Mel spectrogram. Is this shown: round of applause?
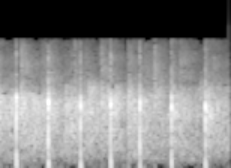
yes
